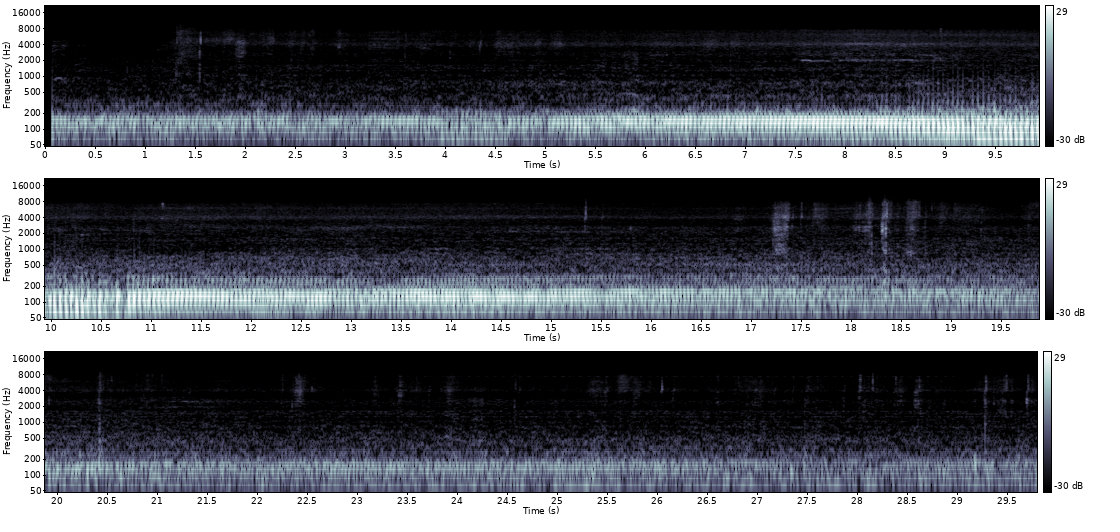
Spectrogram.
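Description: A motor vehicle passing: a low engine rumble that builds over several seconds, peaks, then slowly fades away.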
